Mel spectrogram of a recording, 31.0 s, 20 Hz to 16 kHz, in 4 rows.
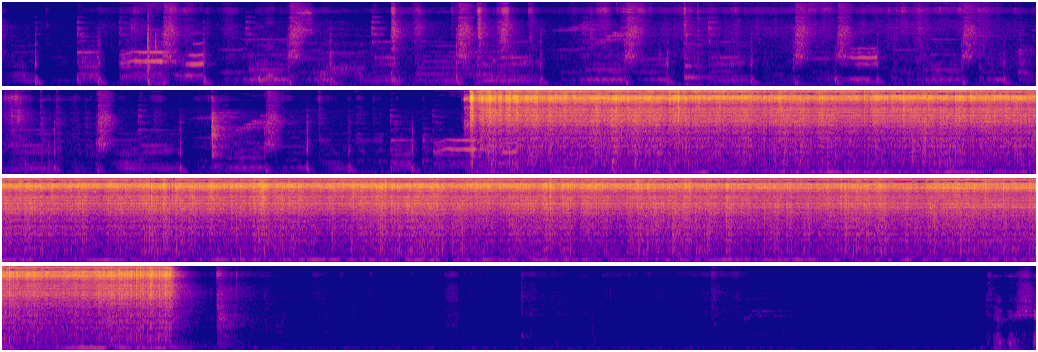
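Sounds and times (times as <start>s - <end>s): welding arc crackling sizzle: 11.2s - 24.7s.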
